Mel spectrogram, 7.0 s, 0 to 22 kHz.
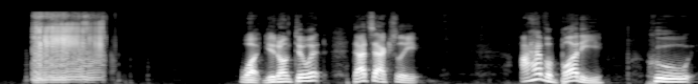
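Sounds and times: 
loud fart: 0.3s - 1.2s
speech: 2.4s - 4.2s, 5.2s - 6.9s.

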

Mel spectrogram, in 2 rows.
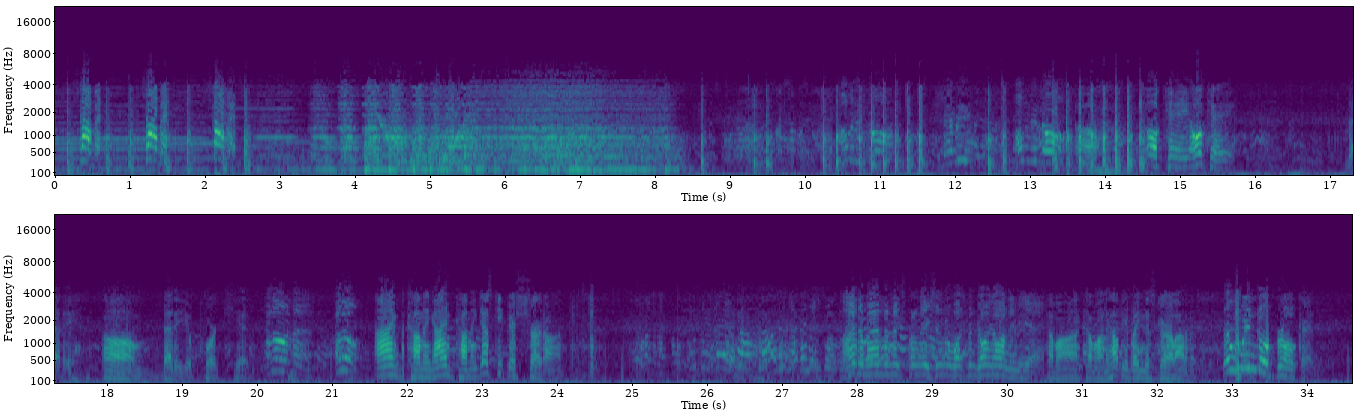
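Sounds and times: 
droning background: 0.0s - 34.5s
loud pounding on a door: 0.1s - 2.7s, 8.6s - 9.6s, 10.2s - 11.7s, 12.4s - 14.6s
speech: 0.2s - 2.5s, 14.8s - 15.8s, 18.0s - 24.2s, 27.8s - 34.2s
laughter: 25.0s - 32.4s.

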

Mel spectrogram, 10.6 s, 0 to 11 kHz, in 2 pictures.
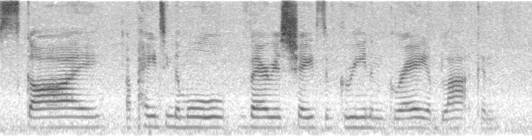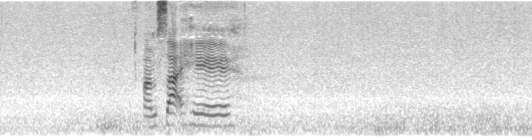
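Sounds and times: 
rain hissing during a rainstorm: 0.0s - 10.6s
speech: 0.3s - 5.1s, 6.3s - 7.8s
thunder rumbling over mountains during a rainstorm: 5.9s - 10.6s.

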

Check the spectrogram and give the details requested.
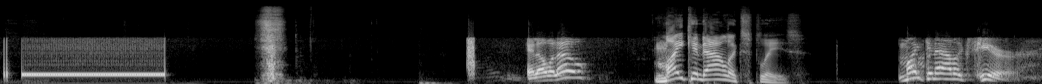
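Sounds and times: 
telephone dial tone: 0.2s - 1.7s
speech: 5.3s - 6.0s, 6.6s - 8.1s, 9.0s - 10.2s.

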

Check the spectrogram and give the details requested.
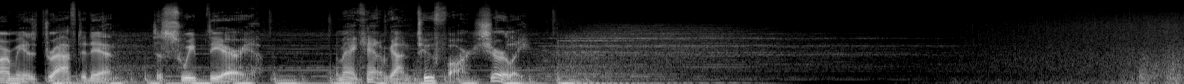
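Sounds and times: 
speech: 0.0s - 2.7s, 3.4s - 5.7s
heavy rain hissing at night: 9.3s - 11.8s
thunder rumbling: 9.5s - 11.8s.

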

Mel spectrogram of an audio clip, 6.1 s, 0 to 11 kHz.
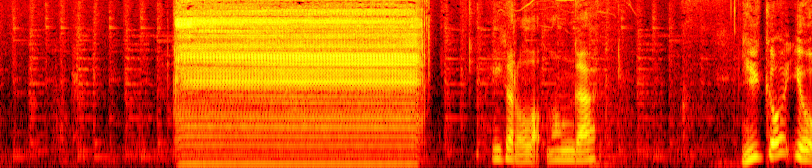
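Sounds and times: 
electric razor buzzing: 1.3s - 3.2s
speech: 3.7s - 4.6s, 5.6s - 6.0s.

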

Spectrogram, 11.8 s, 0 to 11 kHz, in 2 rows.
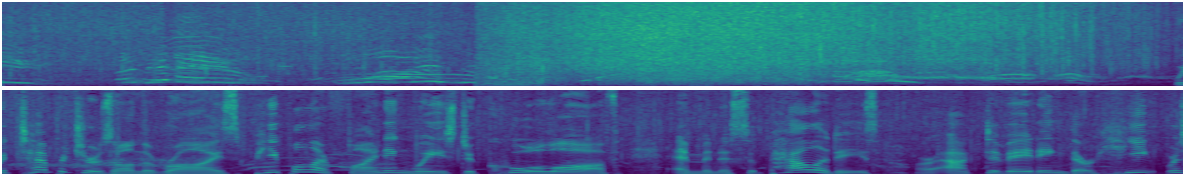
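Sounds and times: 
excited voices and shrieks: 0.0s - 3.1s, 4.0s - 7.9s
rush of water crashing down from a tipping bucket onto people: 1.5s - 5.9s
speech: 5.9s - 11.8s.

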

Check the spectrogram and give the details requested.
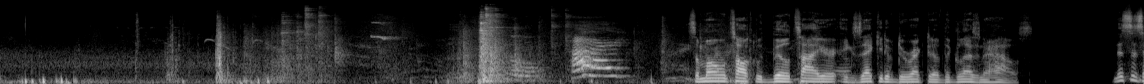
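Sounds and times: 
large heavy front door opening with clunks, scrape and rattling thud: 1.6s - 7.6s
speech: 6.9s - 10.4s, 11.1s - 11.4s.

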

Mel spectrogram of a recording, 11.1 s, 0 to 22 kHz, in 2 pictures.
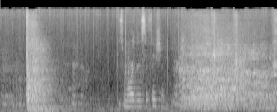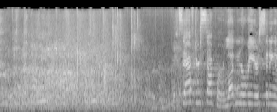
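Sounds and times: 
door slamming: 0.5s - 1.2s
speech: 2.4s - 4.8s, 9.7s - 11.0s
laughter: 3.5s - 9.2s.

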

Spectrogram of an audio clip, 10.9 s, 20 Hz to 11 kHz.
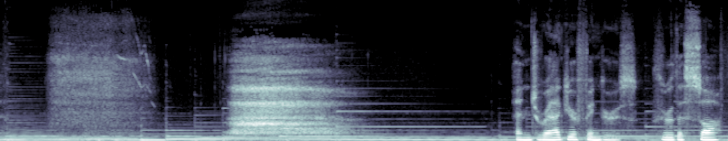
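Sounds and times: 
gentle sustained music tones: 0.0s - 10.9s
slow deep breath in and out: 0.7s - 2.3s, 3.4s - 5.9s
speech: 7.8s - 10.9s.

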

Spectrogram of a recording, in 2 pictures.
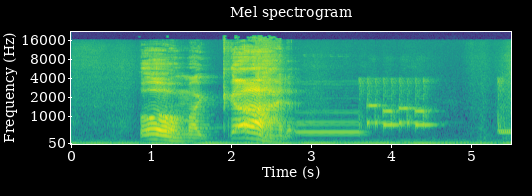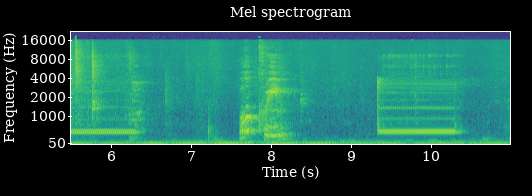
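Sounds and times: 
faint hum: 0.0s - 10.9s
speech: 0.9s - 2.8s, 7.9s - 8.3s
single longer steady telephone tone: 2.8s - 4.5s, 9.4s - 10.4s.

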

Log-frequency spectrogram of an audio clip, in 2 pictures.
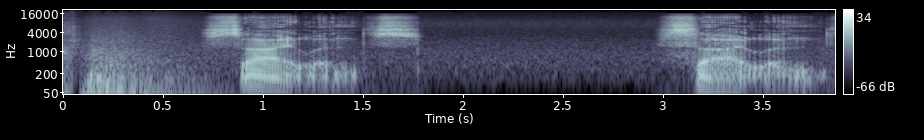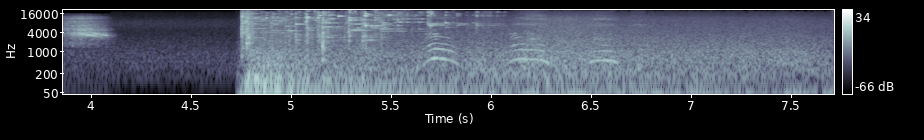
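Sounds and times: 
speech: 0.7s - 1.9s, 3.0s - 4.2s
car window glass shattering inward: 4.8s - 6.1s
glass shards tinkling as they scatter and fall: 4.8s - 6.5s.

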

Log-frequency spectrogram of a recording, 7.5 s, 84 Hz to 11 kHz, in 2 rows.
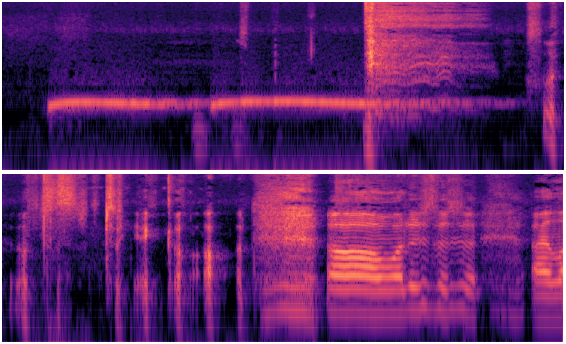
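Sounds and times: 
person hooting in a steady pure tone: 0.3s - 3.5s
laughter: 2.4s - 5.9s
speech: 3.6s - 7.4s.

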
